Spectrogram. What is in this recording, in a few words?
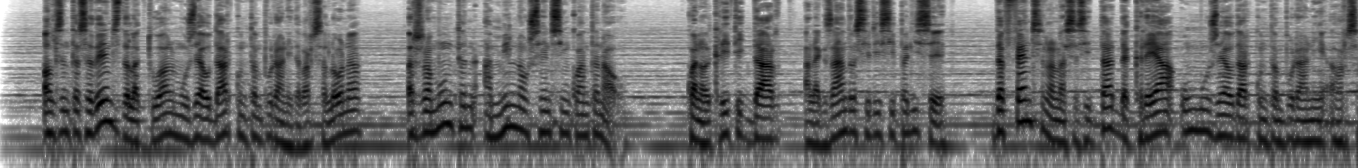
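Catalan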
